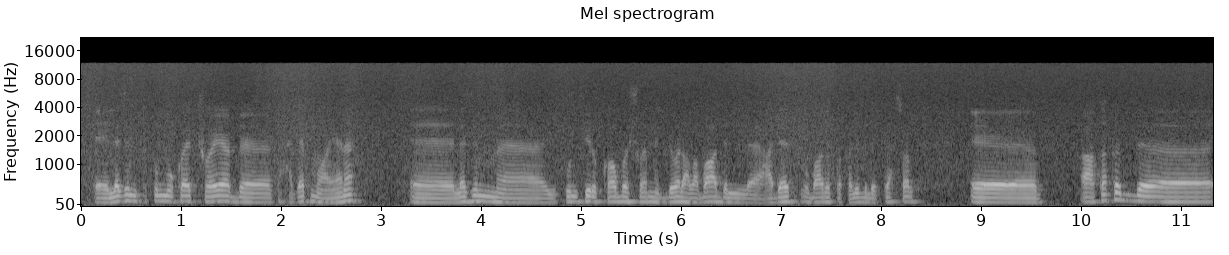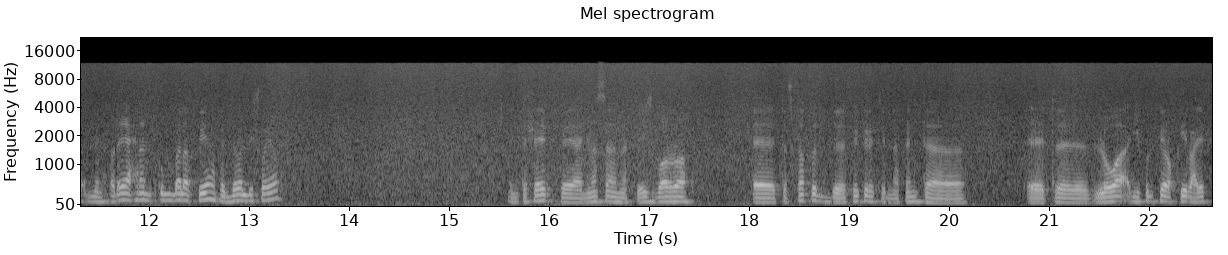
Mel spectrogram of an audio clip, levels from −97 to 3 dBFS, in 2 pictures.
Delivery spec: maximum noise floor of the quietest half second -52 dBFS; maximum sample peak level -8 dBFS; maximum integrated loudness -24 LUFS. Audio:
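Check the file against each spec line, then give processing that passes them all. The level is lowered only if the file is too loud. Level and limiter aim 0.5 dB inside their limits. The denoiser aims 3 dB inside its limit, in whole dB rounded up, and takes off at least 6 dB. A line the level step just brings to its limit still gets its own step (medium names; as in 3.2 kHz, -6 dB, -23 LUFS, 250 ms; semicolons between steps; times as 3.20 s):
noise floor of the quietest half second -48 dBFS: fail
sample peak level -15.5 dBFS: pass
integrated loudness -33.0 LUFS: pass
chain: noise reduction 7 dB, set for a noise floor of -48 dBFS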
